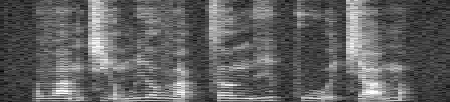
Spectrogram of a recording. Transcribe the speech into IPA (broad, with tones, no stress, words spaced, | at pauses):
va˨˦mt͡ɕḭ˧˨ə̯mi˧ə̯ va˨˩k̚səː˧ŋɣi˦˥p̚ kwṵ˧˨ə̯t͡ɕa̰˧˥m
